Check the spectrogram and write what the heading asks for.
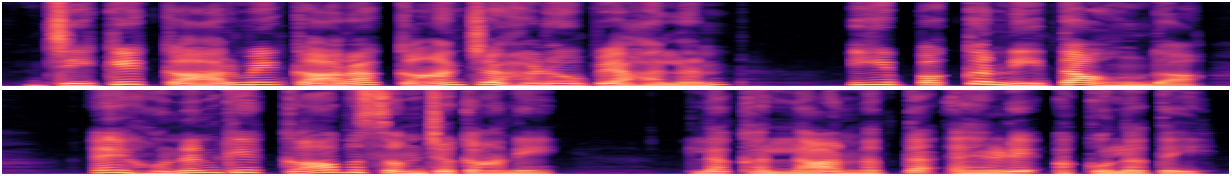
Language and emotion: Sindhi, disgusted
